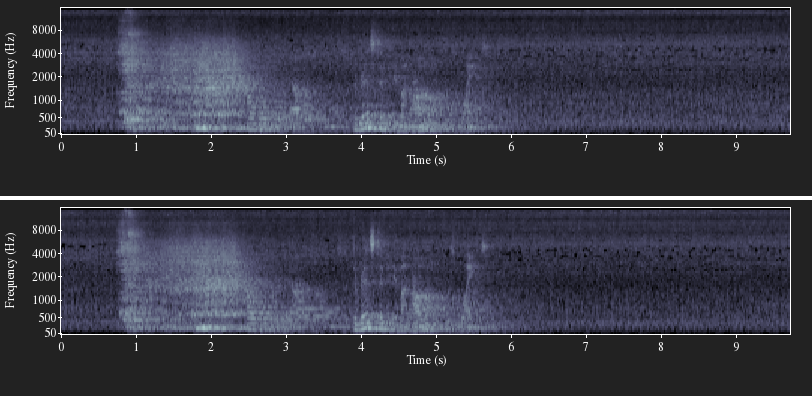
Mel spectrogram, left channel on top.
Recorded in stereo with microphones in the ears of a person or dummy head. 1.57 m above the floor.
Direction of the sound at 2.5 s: 70° right (ahead or behind).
